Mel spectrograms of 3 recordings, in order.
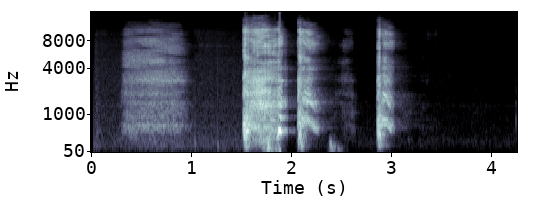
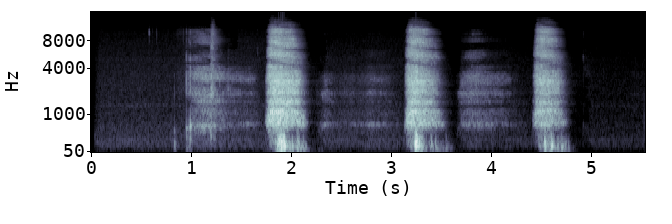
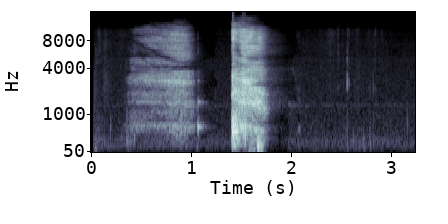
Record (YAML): three_cough_length: 4.3 s
three_cough_amplitude: 32768
three_cough_signal_mean_std_ratio: 0.31
exhalation_length: 5.5 s
exhalation_amplitude: 28961
exhalation_signal_mean_std_ratio: 0.32
cough_length: 3.2 s
cough_amplitude: 32766
cough_signal_mean_std_ratio: 0.31
survey_phase: beta (2021-08-13 to 2022-03-07)
age: 18-44
gender: Female
wearing_mask: 'No'
symptom_runny_or_blocked_nose: true
symptom_sore_throat: true
symptom_fatigue: true
symptom_headache: true
symptom_onset: 3 days
smoker_status: Never smoked
respiratory_condition_asthma: false
respiratory_condition_other: false
recruitment_source: Test and Trace
submission_delay: 1 day
covid_test_result: Positive
covid_test_method: RT-qPCR
covid_ct_value: 27.3
covid_ct_gene: ORF1ab gene
covid_ct_mean: 27.8
covid_viral_load: 760 copies/ml
covid_viral_load_category: Minimal viral load (< 10K copies/ml)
